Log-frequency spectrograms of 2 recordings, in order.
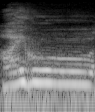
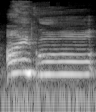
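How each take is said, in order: First: It is said in a dismayed, troubled tone. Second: It is said in a delighted, fond tone. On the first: Something bad has happened. "like oh my god, that's bad" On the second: Something is very cute. "like oh so cute"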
